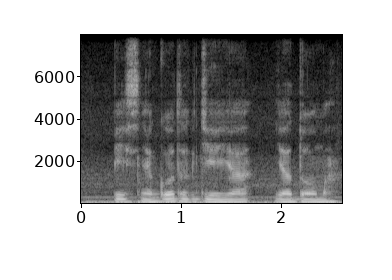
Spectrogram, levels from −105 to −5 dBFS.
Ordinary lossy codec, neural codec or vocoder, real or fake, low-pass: none; none; real; none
